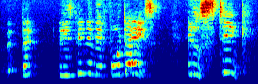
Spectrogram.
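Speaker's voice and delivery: a worried sister balking at the smell; fretful Martha. Acted. Martha to Jesus, objecting to opening the tomb, high and fretful.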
